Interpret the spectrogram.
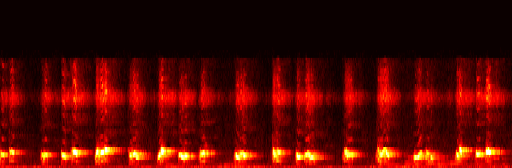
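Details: Yellow-vented bulbul (trucuk) pouring out rapid chirped lure song to get birds singing: bright notes run on without a break, some slurred upward, with faint low background rumble.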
